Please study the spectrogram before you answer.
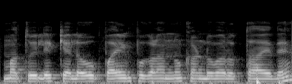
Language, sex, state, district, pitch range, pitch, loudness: Kannada, male, Karnataka, Bidar, 135-140 Hz, 140 Hz, -17 LUFS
